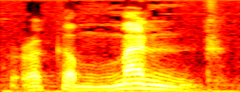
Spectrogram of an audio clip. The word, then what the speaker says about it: recommend: on the same syllable for instance recommend recommend recomend the third syllable gain stress success success two syllables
